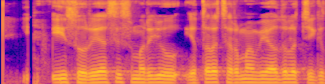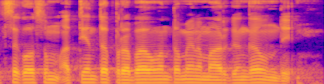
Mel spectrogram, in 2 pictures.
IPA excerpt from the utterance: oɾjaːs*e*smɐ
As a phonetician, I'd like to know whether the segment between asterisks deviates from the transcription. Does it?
yes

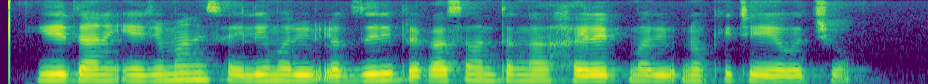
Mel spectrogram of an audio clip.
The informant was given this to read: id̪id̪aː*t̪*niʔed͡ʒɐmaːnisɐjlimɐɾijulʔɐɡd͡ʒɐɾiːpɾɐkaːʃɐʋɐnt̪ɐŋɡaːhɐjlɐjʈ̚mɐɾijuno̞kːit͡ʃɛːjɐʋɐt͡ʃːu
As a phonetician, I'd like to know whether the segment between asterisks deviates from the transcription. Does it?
yes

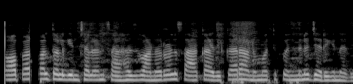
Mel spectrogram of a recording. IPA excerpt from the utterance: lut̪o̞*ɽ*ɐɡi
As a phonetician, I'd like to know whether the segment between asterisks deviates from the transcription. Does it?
yes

